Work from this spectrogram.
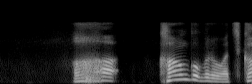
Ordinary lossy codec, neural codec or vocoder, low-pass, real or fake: none; codec, 24 kHz, 0.9 kbps, WavTokenizer, large speech release; 7.2 kHz; fake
